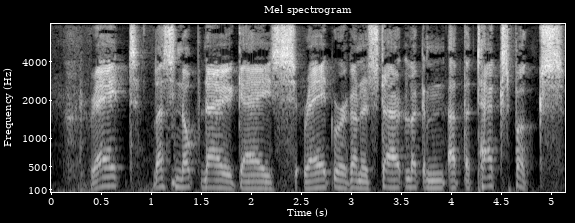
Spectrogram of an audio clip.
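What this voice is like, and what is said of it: Imitated American teacher's voice. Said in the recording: “I could do my old geography teacher ... he's American. ... He was American.”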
